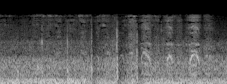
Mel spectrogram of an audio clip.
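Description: Outdoor street noise: a steady low rumble with scattered faint knocks and brief bits of voices.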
